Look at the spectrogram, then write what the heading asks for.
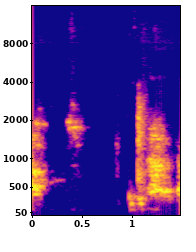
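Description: Dogs barking at a coyote on the edge of a rural property, a few sharp close barks and yips with short pauses between.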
